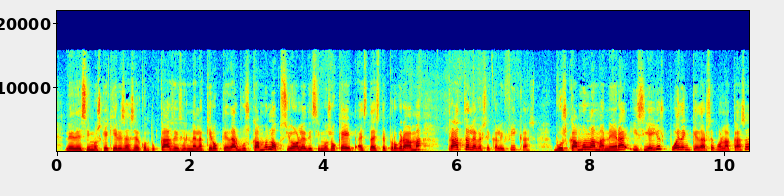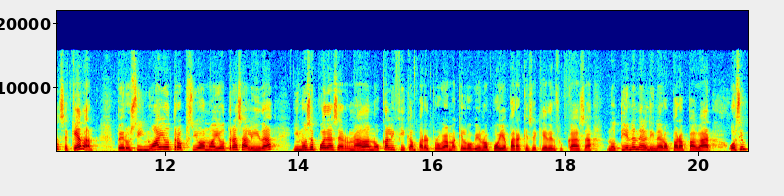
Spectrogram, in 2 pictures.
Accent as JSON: {"language": "Spanish", "country": "Mexico", "said": "yo vine de México, este, del de lugar que vengas"}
